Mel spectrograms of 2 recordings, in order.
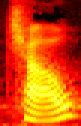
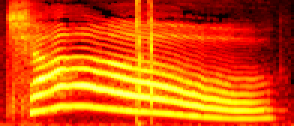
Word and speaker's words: ciao: happy to see you, they will actually drag out the pronunciation of the A in the word ciao, which is them basically saying, hi, I'm so happy or I'm amazed to meet you. And it sounds like ciao.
